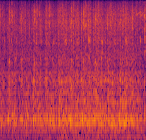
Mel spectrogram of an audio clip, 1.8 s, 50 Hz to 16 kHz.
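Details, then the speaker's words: Yamata FY812 Chinese sewing machine, about 15–20 years old, after repair of seized internals: fast, even zigzag stitching with a steady rhythm and no knocks or binding; stitches normally. Low-cost machine, advised to run at slow speed. "지그잭 바느질, 정상 박음질 돼서 나옵니다."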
